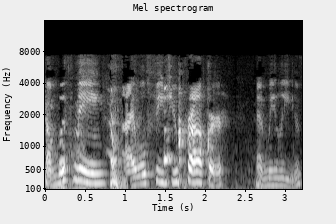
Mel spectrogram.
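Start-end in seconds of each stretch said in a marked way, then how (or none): 0.0-2.2 firm, stern motherly tone, pitched up. Voicing a character addressing another player's familiar, in a mom voice. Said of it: "She mom voiced my my familiar".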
